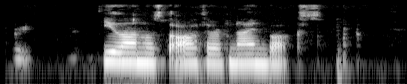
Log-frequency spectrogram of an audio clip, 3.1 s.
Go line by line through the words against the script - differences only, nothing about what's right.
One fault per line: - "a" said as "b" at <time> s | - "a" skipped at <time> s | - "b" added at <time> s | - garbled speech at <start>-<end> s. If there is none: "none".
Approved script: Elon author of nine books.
- "was the" added at 1.1 s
